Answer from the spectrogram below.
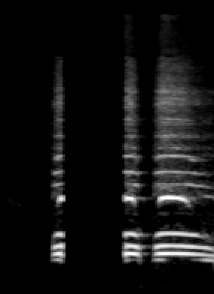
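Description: steam train whistle blowing

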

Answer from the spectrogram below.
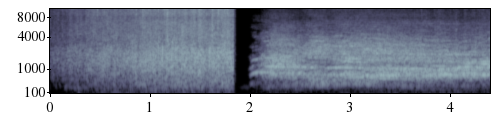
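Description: applause and cheering

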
